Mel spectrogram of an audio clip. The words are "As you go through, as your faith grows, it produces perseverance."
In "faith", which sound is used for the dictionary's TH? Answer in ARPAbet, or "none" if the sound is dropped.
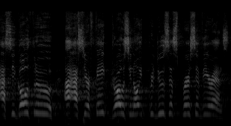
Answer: T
